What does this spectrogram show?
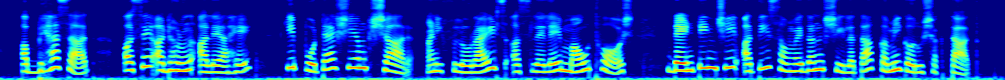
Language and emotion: Marathi, neutral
